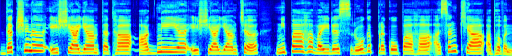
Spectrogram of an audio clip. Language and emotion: Sanskrit, neutral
